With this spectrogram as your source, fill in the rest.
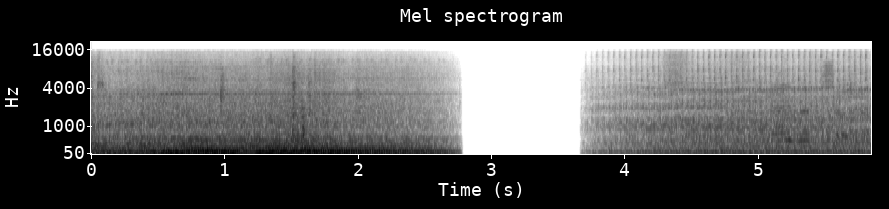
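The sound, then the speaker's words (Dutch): A tractor engine rumbles loudly with a steady low, throbbing drone as it drives along a road lined with reeds about one and a half to two meters tall and stops at a mowed entrance to a meadow; it cuts out abruptly for about a second of silence, then returns slightly quieter and steady. “Ik ben nu eh, uit de trekker gestapt.”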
